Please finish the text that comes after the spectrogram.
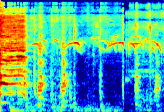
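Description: A batch of ten newly arrived baby chicks, egg-laying hens among them, peeps and chirps in a close, busy chorus of high calls with rustling underneath and no talking.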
